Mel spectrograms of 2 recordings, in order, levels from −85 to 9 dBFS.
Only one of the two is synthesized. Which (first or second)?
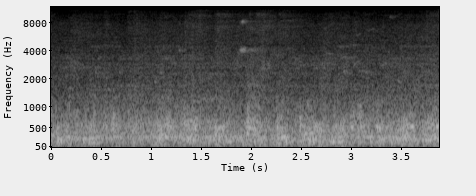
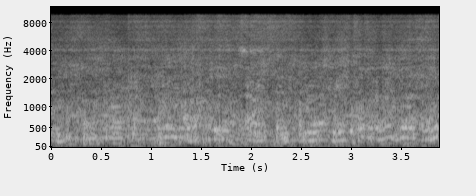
second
